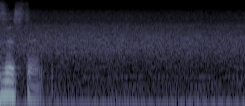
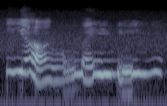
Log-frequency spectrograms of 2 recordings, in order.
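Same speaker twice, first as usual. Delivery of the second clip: put-on old woman voice; much slower than usual. Shown as a demonstration. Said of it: "I can't do an old woman".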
